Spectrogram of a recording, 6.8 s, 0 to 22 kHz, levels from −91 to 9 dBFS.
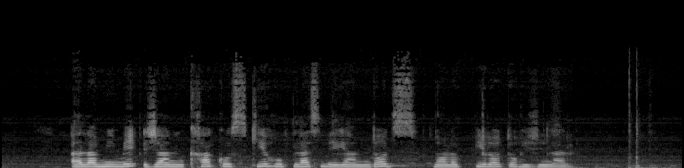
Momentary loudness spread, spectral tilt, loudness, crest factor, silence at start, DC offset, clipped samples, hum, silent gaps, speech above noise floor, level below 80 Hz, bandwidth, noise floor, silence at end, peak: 14 LU; -4 dB/octave; -29 LUFS; 18 dB; 0.7 s; under 0.1%; under 0.1%; none; none; 34 dB; -60 dBFS; 14 kHz; -63 dBFS; 0.1 s; -12 dBFS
